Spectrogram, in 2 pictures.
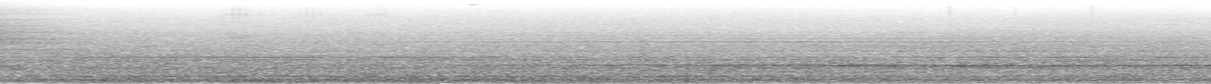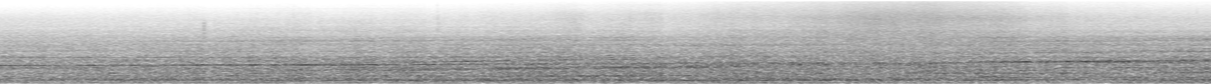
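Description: NJ Transit Arrow III electric multiple-unit train pulling out of the station. The wheels on the rails make a steady rumble, and an electric motor whine over it climbs in pitch as the train gathers speed near the end.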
